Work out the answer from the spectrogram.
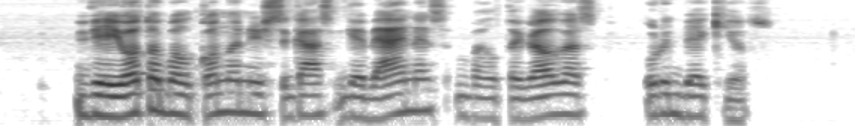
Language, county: Lithuanian, Kaunas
